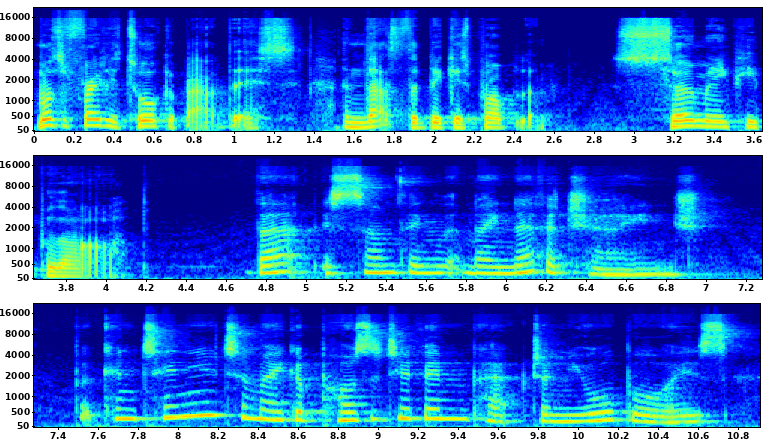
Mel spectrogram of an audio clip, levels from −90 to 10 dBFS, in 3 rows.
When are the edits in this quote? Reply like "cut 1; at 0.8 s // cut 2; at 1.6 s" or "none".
cut 1; at 4.6 s

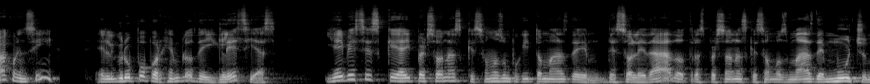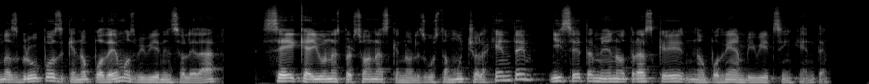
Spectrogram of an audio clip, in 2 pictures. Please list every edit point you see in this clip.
cut 1; at 3.1 s // cut 2; at 11.1 s

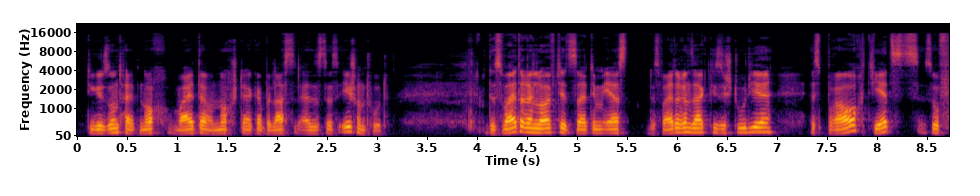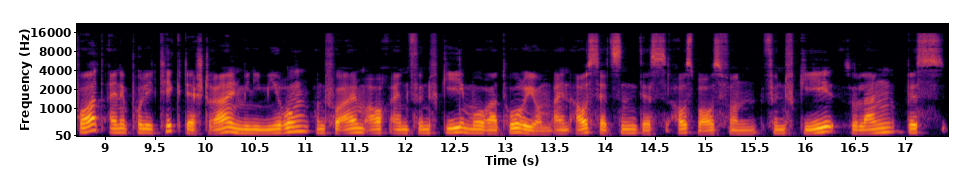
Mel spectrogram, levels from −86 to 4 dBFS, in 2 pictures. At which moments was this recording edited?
cut 1; at 4.0 s // cut 2; at 5.5 s // cut 3; at 13.5 s

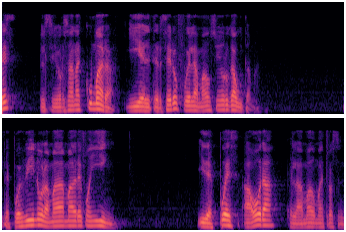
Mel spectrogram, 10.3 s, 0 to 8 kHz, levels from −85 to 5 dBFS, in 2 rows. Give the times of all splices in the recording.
cut 1; at 1.8 s

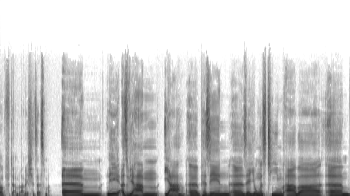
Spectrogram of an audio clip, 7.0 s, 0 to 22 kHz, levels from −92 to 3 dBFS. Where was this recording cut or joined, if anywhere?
cut 1; at 3.7 s // cut 2; at 5.6 s

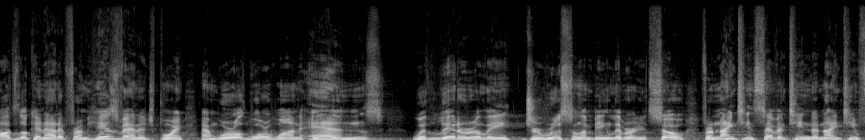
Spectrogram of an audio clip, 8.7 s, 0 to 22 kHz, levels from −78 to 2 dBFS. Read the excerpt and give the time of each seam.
cut 1; at 1.9 s

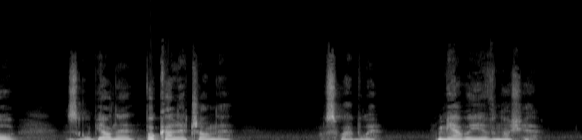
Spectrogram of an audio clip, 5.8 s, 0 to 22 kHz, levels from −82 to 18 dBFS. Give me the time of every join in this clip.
cut 1; at 1.4 s

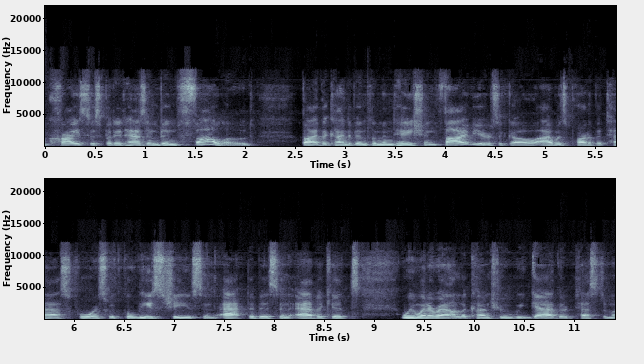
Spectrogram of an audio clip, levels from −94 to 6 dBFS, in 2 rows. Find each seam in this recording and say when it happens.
none

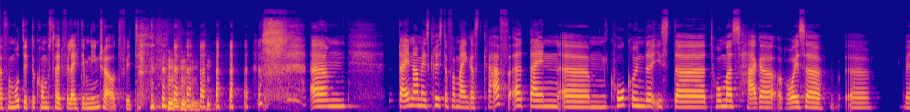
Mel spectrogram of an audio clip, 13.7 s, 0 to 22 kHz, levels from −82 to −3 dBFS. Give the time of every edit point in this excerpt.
cut 1; at 5.8 s

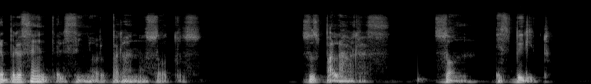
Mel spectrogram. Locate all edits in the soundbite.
none

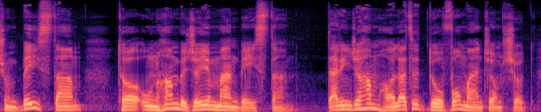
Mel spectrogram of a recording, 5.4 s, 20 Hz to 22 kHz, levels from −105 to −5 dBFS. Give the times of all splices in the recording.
none

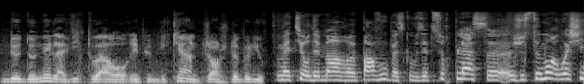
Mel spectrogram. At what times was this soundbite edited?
cut 1; at 2.6 s

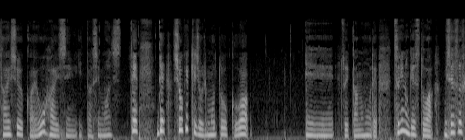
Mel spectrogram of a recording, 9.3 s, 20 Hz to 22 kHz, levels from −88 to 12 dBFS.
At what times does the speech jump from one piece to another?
cut 1; at 6.8 s

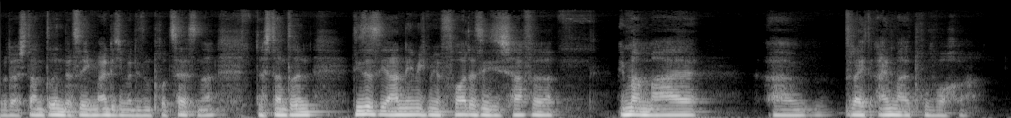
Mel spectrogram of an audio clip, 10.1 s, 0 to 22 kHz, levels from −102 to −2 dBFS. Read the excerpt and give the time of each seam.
cut 1; at 6.2 s // cut 2; at 8.5 s

